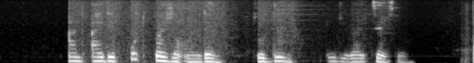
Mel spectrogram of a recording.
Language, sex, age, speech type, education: Nigerian Pidgin, female, 30-45, spontaneous, tertiary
